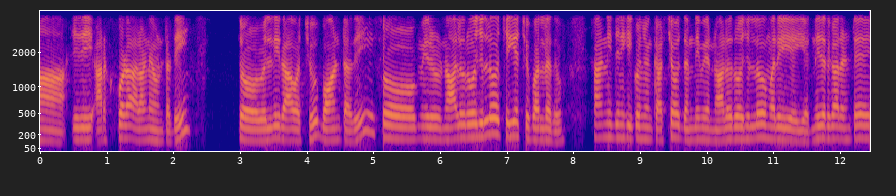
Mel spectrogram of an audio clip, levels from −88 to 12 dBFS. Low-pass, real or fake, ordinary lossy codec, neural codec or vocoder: 3.6 kHz; real; none; none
